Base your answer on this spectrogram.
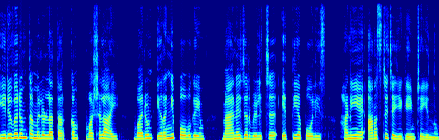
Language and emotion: Malayalam, neutral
